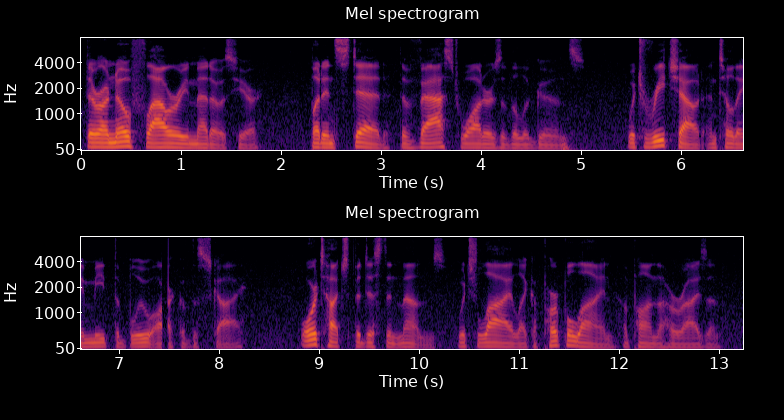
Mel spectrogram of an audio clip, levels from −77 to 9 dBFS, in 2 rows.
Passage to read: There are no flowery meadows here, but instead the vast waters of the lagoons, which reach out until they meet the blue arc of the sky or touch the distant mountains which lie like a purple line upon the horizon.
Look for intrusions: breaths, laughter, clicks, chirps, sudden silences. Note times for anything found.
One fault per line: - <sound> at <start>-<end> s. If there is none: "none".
- dropout at 7.4-7.5 s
